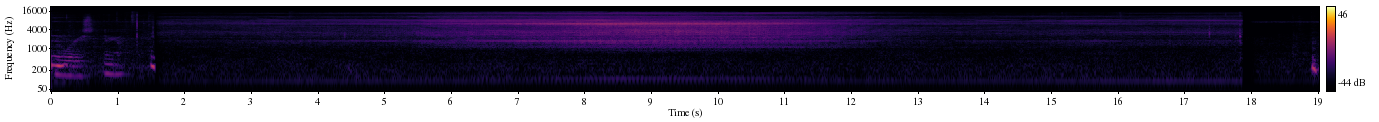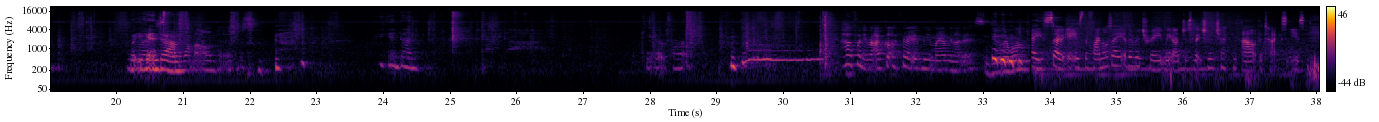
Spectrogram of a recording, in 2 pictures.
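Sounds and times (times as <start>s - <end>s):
tattoo machine buzzing: 1.5s - 17.9s, 33.7s - 38.0s.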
